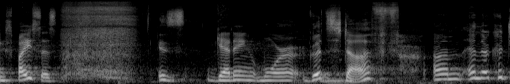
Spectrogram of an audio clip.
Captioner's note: inhales deeply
